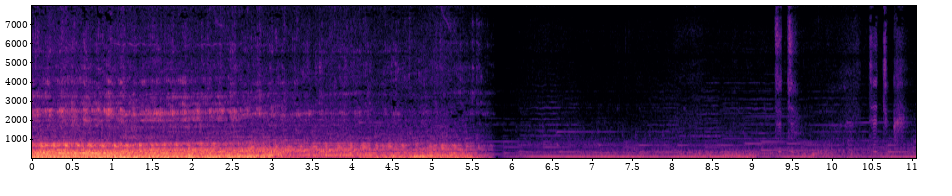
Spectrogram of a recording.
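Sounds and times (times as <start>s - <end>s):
car engine running: 0.0s - 5.8s.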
